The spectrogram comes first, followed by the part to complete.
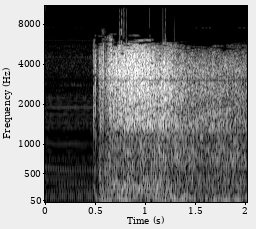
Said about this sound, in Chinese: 夜里，一座铁路高架桥被炸毁了，这是谁干的呢？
